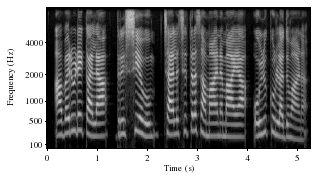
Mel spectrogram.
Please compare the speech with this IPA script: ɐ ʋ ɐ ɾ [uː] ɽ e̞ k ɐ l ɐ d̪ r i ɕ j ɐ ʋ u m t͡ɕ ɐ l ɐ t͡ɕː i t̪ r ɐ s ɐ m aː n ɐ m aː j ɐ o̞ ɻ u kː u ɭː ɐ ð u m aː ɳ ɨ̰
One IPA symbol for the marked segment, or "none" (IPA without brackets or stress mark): u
